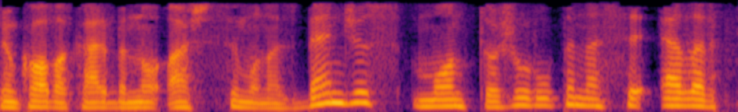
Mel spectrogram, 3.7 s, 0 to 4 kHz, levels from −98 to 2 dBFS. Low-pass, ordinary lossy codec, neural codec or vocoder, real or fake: 3.6 kHz; MP3, 24 kbps; codec, 16 kHz, 0.3 kbps, FocalCodec; fake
